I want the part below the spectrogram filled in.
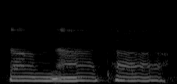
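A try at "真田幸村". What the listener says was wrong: That's a D. Sana. Sanada Yukimura. Sanada Yukimura.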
